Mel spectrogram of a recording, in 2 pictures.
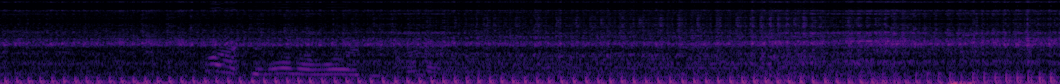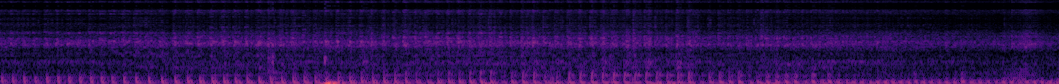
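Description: Off-road dirt bike engines running at a steady, evenly pulsing beat, growing a little louder from about four seconds in, with a single sharp knock about seven seconds in.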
